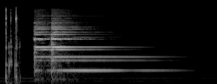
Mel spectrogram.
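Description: Two quick mouse-click sound effects, then a bell ding that rings out and fades over about a second and a half: the notification-bell sound effect of a subscribe-button animation.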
